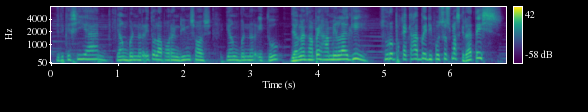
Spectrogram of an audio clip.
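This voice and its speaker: A man hosting a casual commentary, blunt and mocking in manner. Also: high voice. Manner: blunt, mocking, animated slang-heavy talk. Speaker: host. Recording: faint music underneath.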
